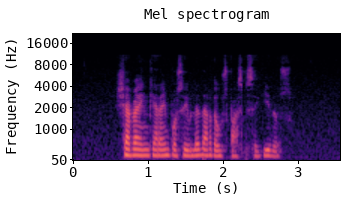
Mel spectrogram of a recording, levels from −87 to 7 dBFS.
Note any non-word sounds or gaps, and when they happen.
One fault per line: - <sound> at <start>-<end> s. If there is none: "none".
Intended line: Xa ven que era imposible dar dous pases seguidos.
- dropout at 2.3-2.3 s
